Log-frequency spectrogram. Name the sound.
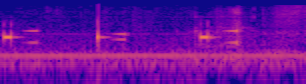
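telephone keypad dialing tones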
